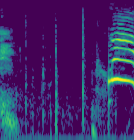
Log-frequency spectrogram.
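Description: A few faint clicks and cracks as a hollow chocolate ball is broken open by hand, then, near the end, a loud, high-pitched excited squeal that falls in pitch as it ends.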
